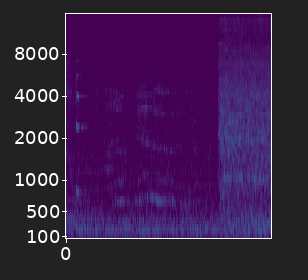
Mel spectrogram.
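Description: Quiet background room noise. About three seconds in, a steady hiss sets in abruptly.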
